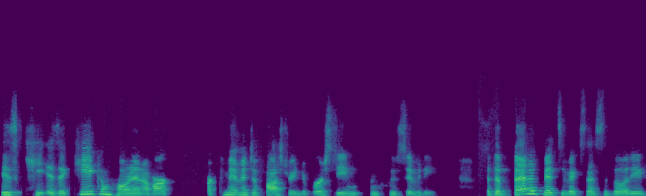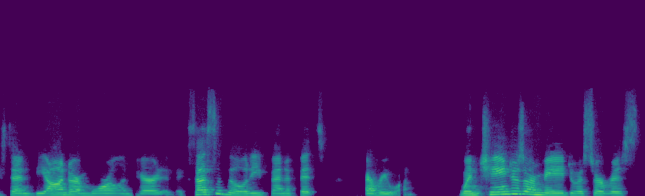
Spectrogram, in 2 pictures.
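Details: Adult woman speaking; typical speech.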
